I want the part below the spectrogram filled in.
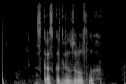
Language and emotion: Russian, neutral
